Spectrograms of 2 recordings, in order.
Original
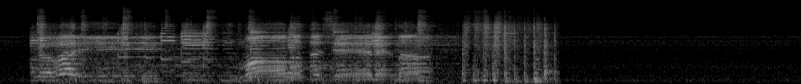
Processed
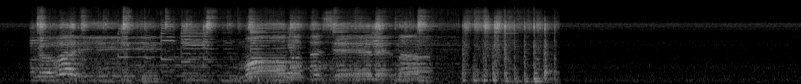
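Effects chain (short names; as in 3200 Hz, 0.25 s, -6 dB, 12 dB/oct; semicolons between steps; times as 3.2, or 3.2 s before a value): resonant high shelf 4900 Hz +9 dB, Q 3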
